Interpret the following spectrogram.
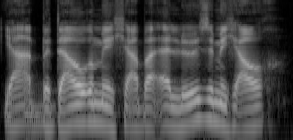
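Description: A storybook lover as a male narrator plays him, ardent and possessive. His low voice presses and pleads with hot-tempered urgency, in a very dry recording. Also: fairly even intonation, slow pace, a bit bright, no room sound. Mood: pleading, ardent. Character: passionate, possessive Frenchman wooing a woman, insistent and hot-tempered. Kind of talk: audiobook character dialogue.

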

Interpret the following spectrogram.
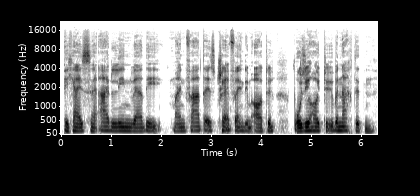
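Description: A man's voice: medium pitch, level tone, measured pace, gravelly, dry recording, voice pushed up. A man voicing a bold, cool-headed young woman in an audiobook, composed and defiant. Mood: calm, open. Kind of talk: audiobook character voice.

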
